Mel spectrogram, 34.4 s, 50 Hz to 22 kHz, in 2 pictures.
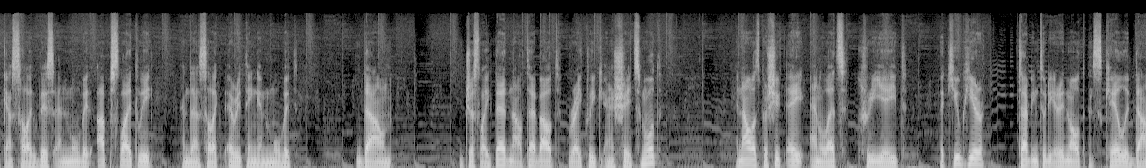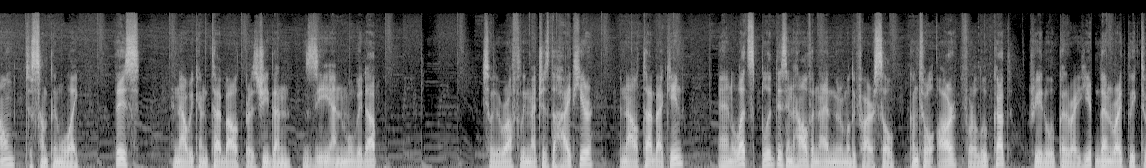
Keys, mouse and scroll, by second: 0.2 middle click, 0.5 g, 0.7 z, 1.9 click, 2.4 click, 3.1 g, 3.1 z, 5.1 click, 5.4 middle click, 7.6 Tab, 8.3-9.3 right drag, 10.1 middle click, 11.4 shift+a, 15.1 Tab, 16.1 s, 17.5 click, 17.8-19.0 middle drag, 20.2 Tab, 20.5 g, 20.7 z, 24.7 click, 25.5-25.9 middle drag, 26.6 Tab, 27.5-28.9 middle drag, 31.1 ctrl+r, 33.4 right click, 33.5 ctrl+z, 33.5 ctrl+r.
